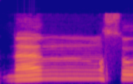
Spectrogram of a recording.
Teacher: নুন জবরে নান হওয়ার কথা ছিল কিন্তু নাং হবে কারণ এই নুন সাকিনের পরে সিন ইকফাকুনার অক্ষর চলে আসছে তাহলে নুন সাকিনে যে পড়ার আসলটা যে কায়দাটা নুনের পরিবর্তে আমি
